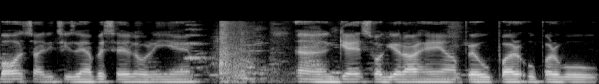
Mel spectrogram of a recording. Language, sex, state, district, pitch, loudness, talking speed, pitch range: Hindi, male, Punjab, Pathankot, 120 Hz, -17 LUFS, 170 wpm, 115-120 Hz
